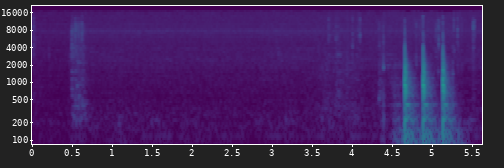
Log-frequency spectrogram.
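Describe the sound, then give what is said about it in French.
A faint single tap, then after a quiet pause three quick, loud taps in a close cluster, made by a bird (an artificial cross of about ten bird species) tapping against a window on a November morning; no voices. “C'est bien un hirondo, un croisement artificiel entre une dizaine d'espèces d'oiseaux qui tape contre sa fenêtre en ce matin de novembre 2300”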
